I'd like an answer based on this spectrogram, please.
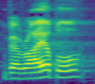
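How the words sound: It is pronounced like a German word. The speaker calls it wrong. "we tend to pronounce it like as a German word"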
